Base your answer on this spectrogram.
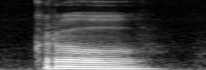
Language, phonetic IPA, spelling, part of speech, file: Ukrainian, [krɔu̯], кров, noun, Uk-кров.ogg
- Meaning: blood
